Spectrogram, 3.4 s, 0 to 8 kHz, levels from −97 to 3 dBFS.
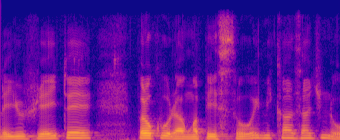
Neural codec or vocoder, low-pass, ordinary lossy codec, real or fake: none; 7.2 kHz; none; real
